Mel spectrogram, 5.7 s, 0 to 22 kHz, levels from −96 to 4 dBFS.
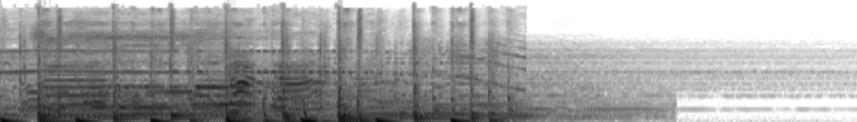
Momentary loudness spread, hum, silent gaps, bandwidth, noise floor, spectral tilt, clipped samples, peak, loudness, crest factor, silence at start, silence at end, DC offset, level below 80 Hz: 9 LU; none; none; 16.5 kHz; -62 dBFS; -6 dB/octave; under 0.1%; 0 dBFS; -12 LUFS; 12 dB; 0 s; 2.1 s; under 0.1%; -16 dBFS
